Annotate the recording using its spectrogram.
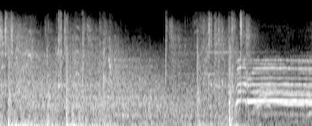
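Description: Fencing blades clash with sharp metallic clicks in an echoing hall.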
